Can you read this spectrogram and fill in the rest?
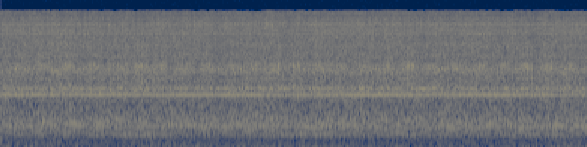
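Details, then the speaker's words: Lubricant friction test in a lathe with two short steel rods pressed together under fully oiled conditions: steady, strained hum with a thin high whine as the shaft slows under increasing pressure without seizing; spindle bogging under friction load. "as we continue to apply pressure the shaft continues to slow now we can't apply enough pressure to actually cause it to seize at this point the oil is doing the best it can hear how slow the shaft is at this point"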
